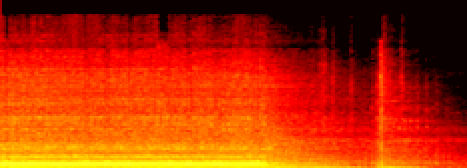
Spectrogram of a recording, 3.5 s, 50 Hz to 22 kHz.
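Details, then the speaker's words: STIHL FS 131 R trimmer, previously hard to start and unable to idle or run past half throttle, after repairing a tiny hole in the valve cover: steady, even buzz at constant pitch, no surging, clean wind-down at shutoff; running healthy. "Let's zoom in here and get this thing cranked back up, and just, it's gonna run like a dream now."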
